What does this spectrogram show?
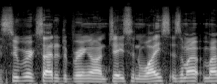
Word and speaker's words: Jason Weiss: Super excited to bring on Jason Weiss. Am I pronouncing that right?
